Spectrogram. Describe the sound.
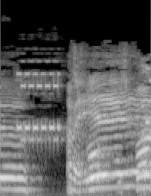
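A telephone rings in a radio studio, a bright electronic warble that cuts off briefly and then starts again, with a voice partly overlapping.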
